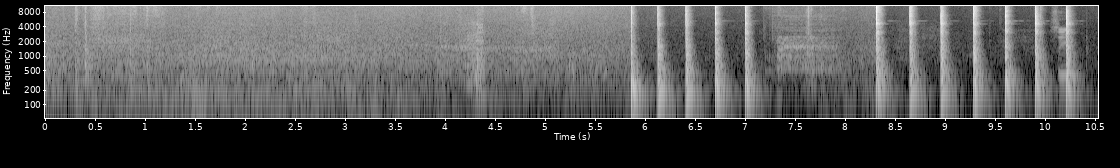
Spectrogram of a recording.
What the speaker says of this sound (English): Be careful when you're nailing this that you don't smash the wires while you're putting it together.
